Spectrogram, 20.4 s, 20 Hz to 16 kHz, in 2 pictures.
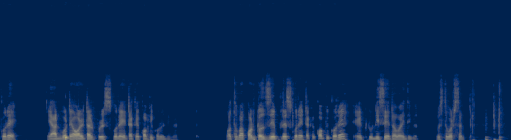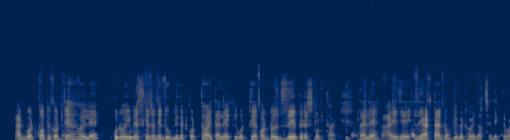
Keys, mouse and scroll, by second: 11.4 ctrl+z, 19.1 ctrl+z.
